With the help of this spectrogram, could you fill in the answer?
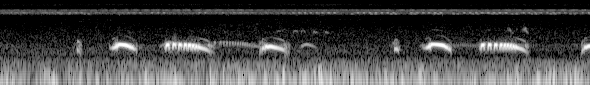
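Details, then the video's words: Newly trained spotted dove on its first outing, calling in forest to lure wild doves, though none came near. Repeated gentle coo phrases: a clipped note, an arched coo, a longer rolling coo and a falling coo. A steady high whine is present. "Burung Terkukur Pikat"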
